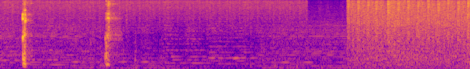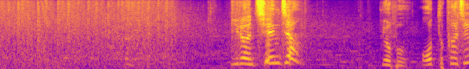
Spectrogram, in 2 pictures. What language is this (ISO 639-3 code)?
kor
